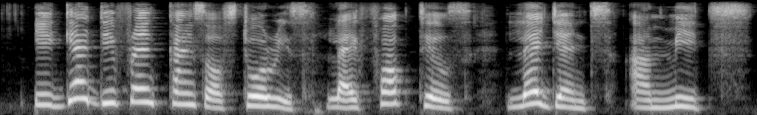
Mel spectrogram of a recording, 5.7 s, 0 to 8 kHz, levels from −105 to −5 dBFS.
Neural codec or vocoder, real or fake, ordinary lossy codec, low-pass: none; real; none; 7.2 kHz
